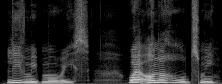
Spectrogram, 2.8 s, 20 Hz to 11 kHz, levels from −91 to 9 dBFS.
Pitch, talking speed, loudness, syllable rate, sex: 210 Hz, 150 wpm, -19 LUFS, 5.7 syllables/s, female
